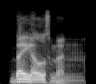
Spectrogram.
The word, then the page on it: bailsman: British English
